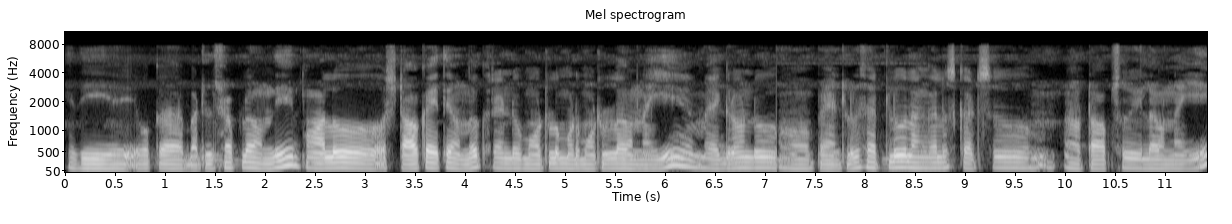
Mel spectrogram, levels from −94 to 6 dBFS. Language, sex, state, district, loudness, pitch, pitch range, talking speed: Telugu, male, Telangana, Karimnagar, -19 LUFS, 115 Hz, 105-125 Hz, 145 wpm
